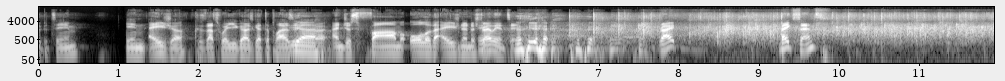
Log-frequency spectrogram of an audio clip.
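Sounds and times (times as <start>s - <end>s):
speech: 0.0s - 8.2s, 9.2s - 10.0s
laughter: 5.6s - 8.4s
audience clapping: 6.5s - 11.9s.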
